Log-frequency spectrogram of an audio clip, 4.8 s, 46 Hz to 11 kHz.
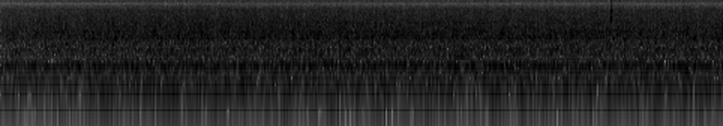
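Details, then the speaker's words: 1998 Toyota Tercel with a cylinder 3 misfire when started: lumpy, uneven idle with an irregular stumble about three times a second over a steady hiss. The injector pulse is present, so the cylinder 3 injector itself is dead. "Aquí vemos que está pulsando y se puede ver aquí está pulsando O sea que el problema es el inyector como tal"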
